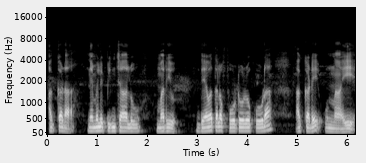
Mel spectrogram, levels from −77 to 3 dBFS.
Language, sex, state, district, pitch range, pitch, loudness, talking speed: Telugu, male, Andhra Pradesh, Sri Satya Sai, 105-115 Hz, 110 Hz, -14 LUFS, 80 wpm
